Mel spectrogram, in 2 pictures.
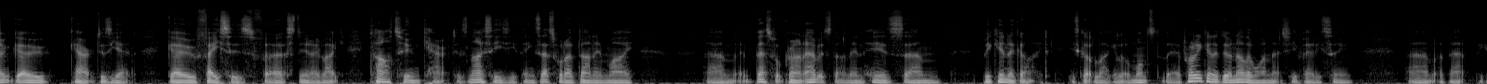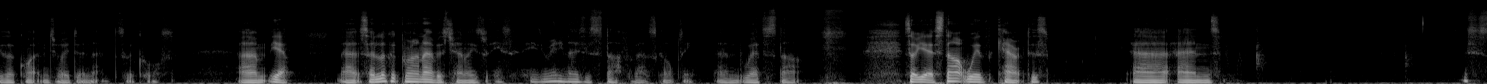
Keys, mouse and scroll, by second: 0.8 middle click, 1.3 click, 2.2 middle click, 2.6 click, 3.4 middle click, 3.8-5.0 drag, 5.0 middle click, 5.4-6.9 drag, 6.9 middle click, 7.4-8.9 drag, 8.9 middle click, 9.3 click, 10.0 middle click, 10.4-11.5 drag, 11.5 middle click, 12.0-13.4 drag, 13.4 middle click, 14.0 click, 14.6 middle click, 15.1 click, 15.7 middle click, 16.2 click, 17.0-18.4 middle drag, 18.4-19.7 drag, 19.7 middle click, 20.1 click, 20.7 middle click, 21.2 click, 21.5 middle click, 21.9 click, 22.5 middle click, 22.9 click, 23.6 middle click, 24.4-25.5 drag, 25.5 middle click, 26.0 click, 26.9-29.7 ctrl+middle drag.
